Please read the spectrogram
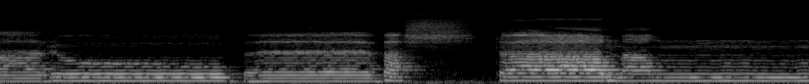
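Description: A woman chanting a Sanskrit mantra in long, held notes on a steady low pitch, in three phrases with a short break about four seconds in.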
